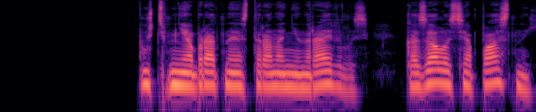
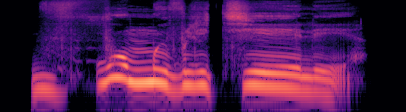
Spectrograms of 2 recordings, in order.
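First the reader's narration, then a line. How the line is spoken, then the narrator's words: Hissing. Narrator (Russian): прошипел Иван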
